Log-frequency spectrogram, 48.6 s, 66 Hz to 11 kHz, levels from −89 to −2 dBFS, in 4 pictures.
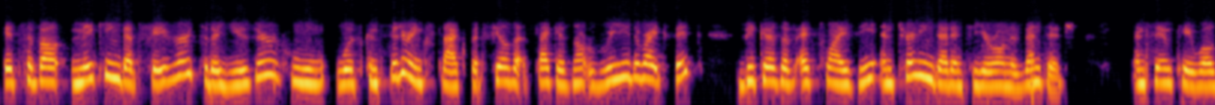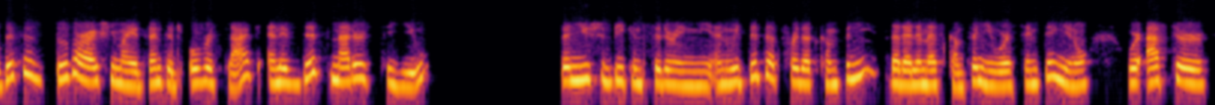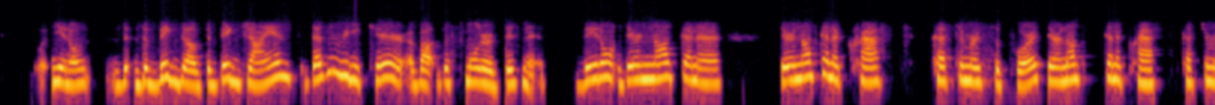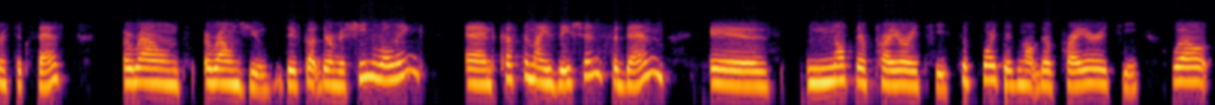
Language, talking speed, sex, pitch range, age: English, 160 wpm, female, 185-235 Hz, 20-39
